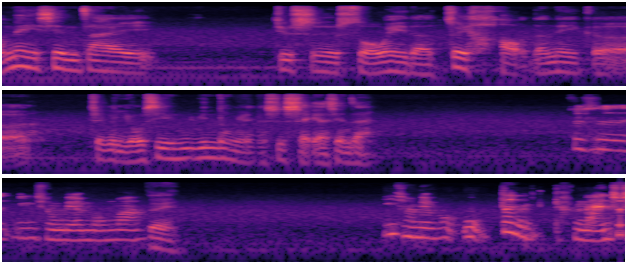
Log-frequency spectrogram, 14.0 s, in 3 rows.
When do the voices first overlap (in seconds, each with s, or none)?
none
